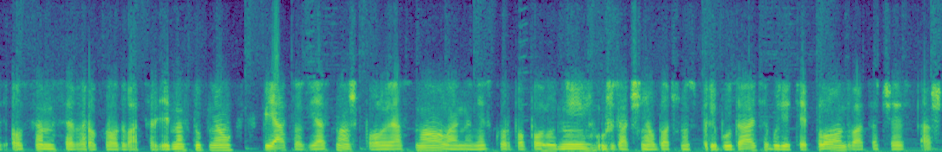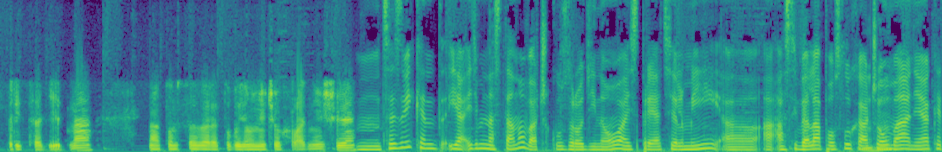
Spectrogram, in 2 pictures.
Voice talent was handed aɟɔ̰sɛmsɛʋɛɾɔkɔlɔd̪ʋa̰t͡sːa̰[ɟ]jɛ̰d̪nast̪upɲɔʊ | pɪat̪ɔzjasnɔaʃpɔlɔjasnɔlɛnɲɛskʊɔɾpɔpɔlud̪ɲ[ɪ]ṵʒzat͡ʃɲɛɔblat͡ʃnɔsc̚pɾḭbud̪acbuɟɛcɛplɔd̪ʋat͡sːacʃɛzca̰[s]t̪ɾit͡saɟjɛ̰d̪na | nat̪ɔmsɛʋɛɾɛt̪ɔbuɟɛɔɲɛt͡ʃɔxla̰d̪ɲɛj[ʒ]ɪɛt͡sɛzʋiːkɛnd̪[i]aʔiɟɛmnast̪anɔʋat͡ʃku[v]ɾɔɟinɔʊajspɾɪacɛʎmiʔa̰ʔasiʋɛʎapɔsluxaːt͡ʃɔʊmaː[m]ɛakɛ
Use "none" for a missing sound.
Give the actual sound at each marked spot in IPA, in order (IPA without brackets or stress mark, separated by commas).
ɟ, i, ʃ, ʃ, j, z, ɲ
